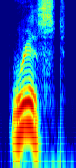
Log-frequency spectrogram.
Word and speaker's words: wrist: k doubt silent B wrist silent W Island silent s practice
